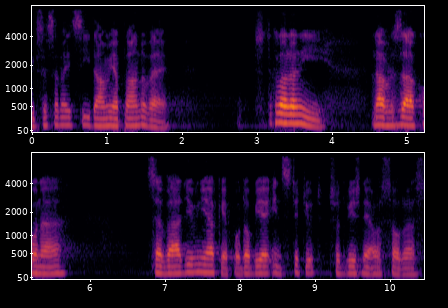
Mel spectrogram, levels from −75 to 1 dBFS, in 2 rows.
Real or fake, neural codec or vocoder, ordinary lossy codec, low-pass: fake; codec, 16 kHz, 0.4 kbps, LongCat-Audio-Codec; AAC, 32 kbps; 7.2 kHz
